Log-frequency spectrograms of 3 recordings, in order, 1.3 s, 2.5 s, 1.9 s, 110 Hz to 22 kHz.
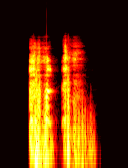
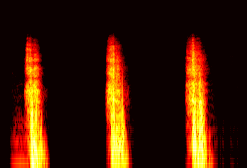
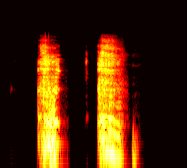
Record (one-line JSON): {"cough_length": "1.3 s", "cough_amplitude": 32768, "cough_signal_mean_std_ratio": 0.41, "exhalation_length": "2.5 s", "exhalation_amplitude": 27915, "exhalation_signal_mean_std_ratio": 0.32, "three_cough_length": "1.9 s", "three_cough_amplitude": 30331, "three_cough_signal_mean_std_ratio": 0.4, "survey_phase": "beta (2021-08-13 to 2022-03-07)", "age": "18-44", "gender": "Male", "wearing_mask": "No", "symptom_none": true, "smoker_status": "Never smoked", "respiratory_condition_asthma": false, "respiratory_condition_other": false, "recruitment_source": "REACT", "submission_delay": "1 day", "covid_test_result": "Negative", "covid_test_method": "RT-qPCR"}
